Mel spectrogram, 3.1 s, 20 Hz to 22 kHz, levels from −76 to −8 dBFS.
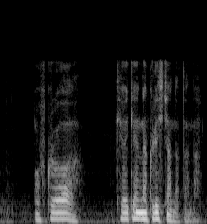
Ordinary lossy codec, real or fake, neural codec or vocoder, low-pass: none; fake; codec, 16 kHz in and 24 kHz out, 2.2 kbps, FireRedTTS-2 codec; 7.2 kHz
